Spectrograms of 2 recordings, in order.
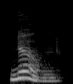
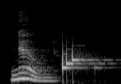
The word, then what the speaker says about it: known: you know remember that when you use K and N together the K is silent so no new known no new known to lie lie lay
